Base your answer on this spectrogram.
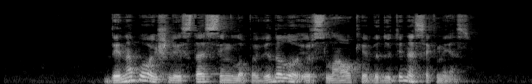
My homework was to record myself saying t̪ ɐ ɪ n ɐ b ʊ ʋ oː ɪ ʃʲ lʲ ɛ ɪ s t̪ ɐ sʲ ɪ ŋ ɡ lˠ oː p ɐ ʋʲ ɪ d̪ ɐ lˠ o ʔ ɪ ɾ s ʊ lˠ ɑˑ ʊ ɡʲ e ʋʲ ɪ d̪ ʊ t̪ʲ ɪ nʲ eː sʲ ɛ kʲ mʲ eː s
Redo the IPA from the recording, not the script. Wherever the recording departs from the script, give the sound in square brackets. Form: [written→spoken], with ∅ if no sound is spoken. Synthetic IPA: [t̪→d̪] ɐ ɪ n ɐ b ʊ ʋ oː ɪ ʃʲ lʲ ɛ ɪ s t̪ ɐ sʲ ɪ ŋ ɡ lˠ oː p ɐ ʋʲ ɪ d̪ ɐ lˠ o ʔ ɪ ɾ s ʊ lˠ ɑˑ ʊ [ɡʲ→kʲ] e ʋʲ ɪ d̪ ʊ t̪ʲ ɪ nʲ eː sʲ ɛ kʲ mʲ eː s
